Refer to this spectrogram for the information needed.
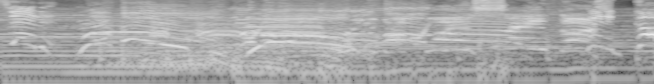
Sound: cheering

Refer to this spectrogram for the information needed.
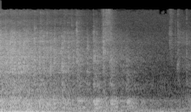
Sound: engine stops

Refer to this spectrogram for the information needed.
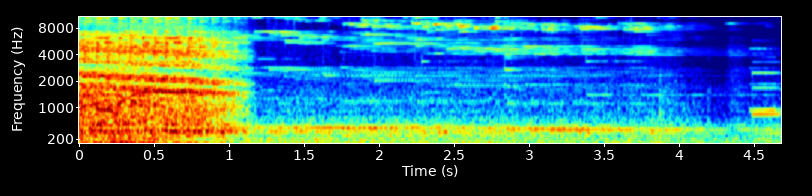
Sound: screaming; SFX: chimes

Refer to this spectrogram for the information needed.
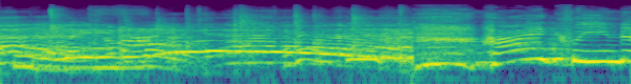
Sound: cheering

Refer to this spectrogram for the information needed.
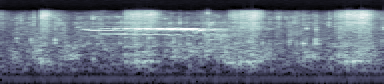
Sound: horse whinnying

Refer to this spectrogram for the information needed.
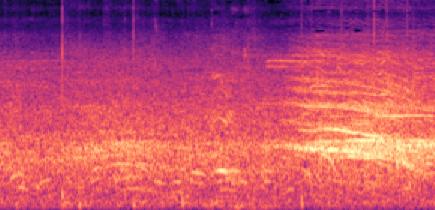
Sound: crowd chatter

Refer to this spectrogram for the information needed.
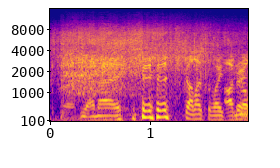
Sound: laughs

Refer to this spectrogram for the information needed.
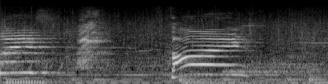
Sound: sighs

